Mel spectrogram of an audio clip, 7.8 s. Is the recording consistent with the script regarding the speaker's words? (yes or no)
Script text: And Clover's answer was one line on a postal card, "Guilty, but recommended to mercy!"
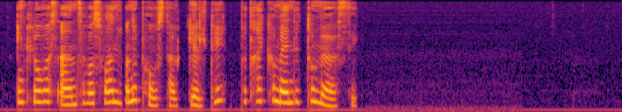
no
